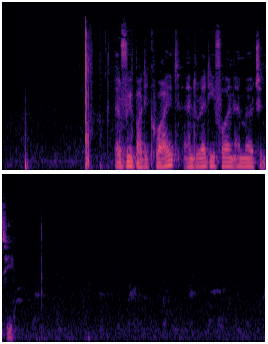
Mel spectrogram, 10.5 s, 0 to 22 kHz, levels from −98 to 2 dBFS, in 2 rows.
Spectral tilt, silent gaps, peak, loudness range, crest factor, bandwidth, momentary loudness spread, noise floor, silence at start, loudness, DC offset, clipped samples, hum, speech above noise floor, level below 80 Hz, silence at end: -5.5 dB/octave; none; -16 dBFS; 9 LU; 30 dB; 13.5 kHz; 16 LU; -80 dBFS; 0.45 s; -43 LUFS; under 0.1%; under 0.1%; none; 39 dB; -70 dBFS; 5.05 s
